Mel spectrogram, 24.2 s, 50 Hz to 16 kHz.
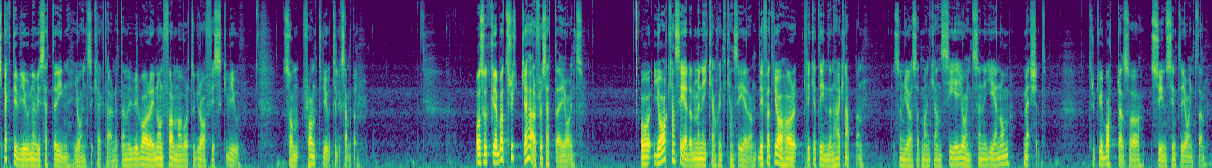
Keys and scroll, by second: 2.1 space, 5.6 space.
